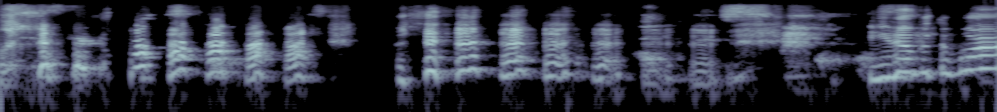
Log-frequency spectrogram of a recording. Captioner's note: laughing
